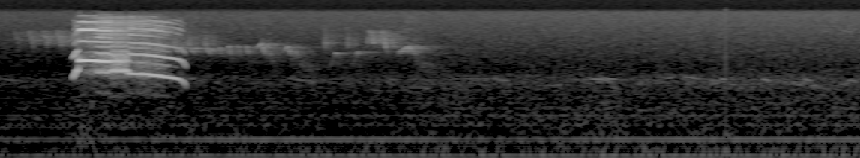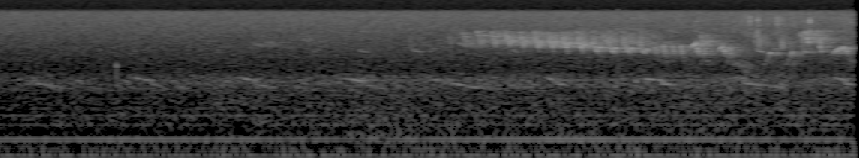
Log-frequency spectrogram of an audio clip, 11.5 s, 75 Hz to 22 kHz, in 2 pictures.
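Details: Northern goshawk youngster at a Latvian nest near Riga, 06:14 on 23 June 2017, arriving for breakfast; one loud, sharply descending whining cry early on, then only faint distant chatter and a steady low drone.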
